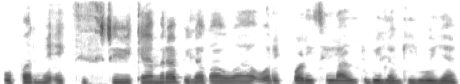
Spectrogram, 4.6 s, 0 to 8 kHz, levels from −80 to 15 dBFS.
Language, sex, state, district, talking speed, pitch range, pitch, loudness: Hindi, male, Bihar, Samastipur, 220 wpm, 195-210 Hz, 200 Hz, -19 LUFS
